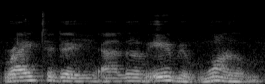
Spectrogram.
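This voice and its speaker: A woman in her eighties, speaking slowly and earnestly in a heartfelt family interview. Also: low-pitched, mellow, a little hiss or hum. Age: 80s. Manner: slow, earnest and plain-spoken. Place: family home. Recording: roomy sound with faint background.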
